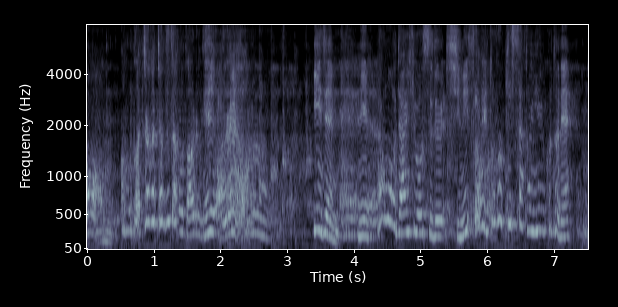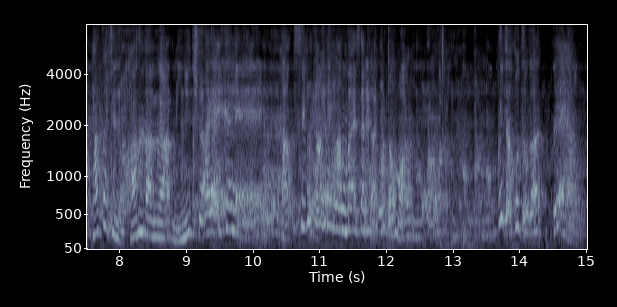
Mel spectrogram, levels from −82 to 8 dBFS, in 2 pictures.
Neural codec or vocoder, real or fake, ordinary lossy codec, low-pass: codec, 16 kHz, 4.8 kbps, FACodec; fake; none; none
